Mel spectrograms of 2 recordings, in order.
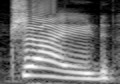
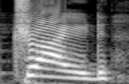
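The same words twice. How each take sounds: First: ट्राइड with the final d clearly said; correct pronunciation. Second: ट्राइड said with a clear final d sound; correct pronunciation. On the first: Teacher repeating ट्राइड for students after the spelling. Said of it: "तो इसे क्या पढ़ेंगे". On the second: Teacher showing students the right way to say ट्राइड. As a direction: sound out ट्राइड, ending on a distinct d. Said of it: "इसे क्या पढ़ेंगे". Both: Shown as a demonstration.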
